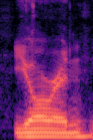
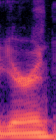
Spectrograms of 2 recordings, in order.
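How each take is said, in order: First: The word is said in a mimicked regional accent. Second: The word is said in the speaker's ordinary accent. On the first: Someone else says it this way. "the way he says some of his words, almost like a Wisconsin" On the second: This is the usual way to say it. "instead of"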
